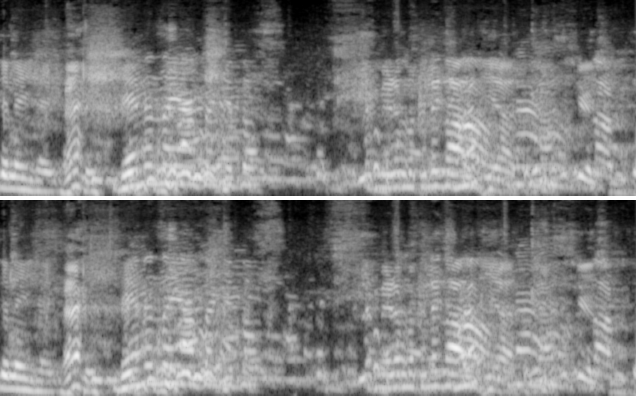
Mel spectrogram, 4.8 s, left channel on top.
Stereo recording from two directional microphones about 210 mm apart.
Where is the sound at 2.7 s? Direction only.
5° right (ahead or behind).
